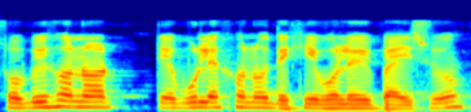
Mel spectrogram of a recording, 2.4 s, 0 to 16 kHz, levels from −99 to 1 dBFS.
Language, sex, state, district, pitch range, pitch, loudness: Assamese, male, Assam, Kamrup Metropolitan, 140-175 Hz, 165 Hz, -15 LUFS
